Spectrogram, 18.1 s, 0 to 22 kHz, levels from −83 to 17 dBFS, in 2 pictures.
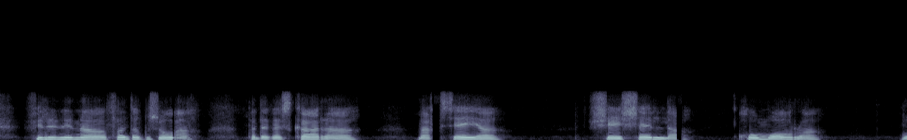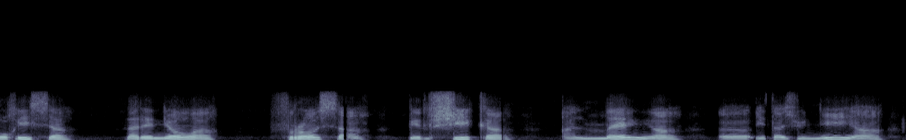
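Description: AMR wideband (HD Voice) codec damage runs through the whole of this speech recording. The voice has a plainly rough, raspy texture. The vocal tract model and pulse excitation are getting too few bits to describe the speech below 6.4 kHz, and the band up to 7 kHz is only noise shaped to fit. That harshness points to one of the two lowest AMR-WB rates, which fits 8.85 kbit/s. Lost AMR speech frames occur at 1.72–1.89, 4.32–4.42, 6.76–6.87, 12.50–12.68, 14.08–14.14 and 16.72–16.75 s. Each time the decoder, missing data that failed its check, repeats the last good pitch and spectral settings at falling gain, so the sound smears and dips before recovering weak or rough. The stretches at 1.72, 14.08 and 16.72 s fit a single 20 ms frame and give a short warble. The longer gaps of about 80 ms at 4.32 s, 60 ms at 6.76 s and 40 ms at 12.50 s fade more noticeably.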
